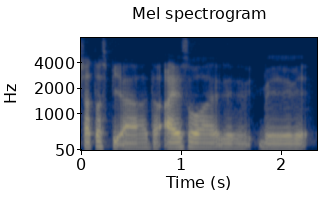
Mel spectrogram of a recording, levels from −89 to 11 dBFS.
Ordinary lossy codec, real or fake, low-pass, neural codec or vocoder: none; real; none; none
